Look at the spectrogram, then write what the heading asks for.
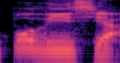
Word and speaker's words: polícia: É diferente de polícia, a sílaba tônica é a penúltima, né?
